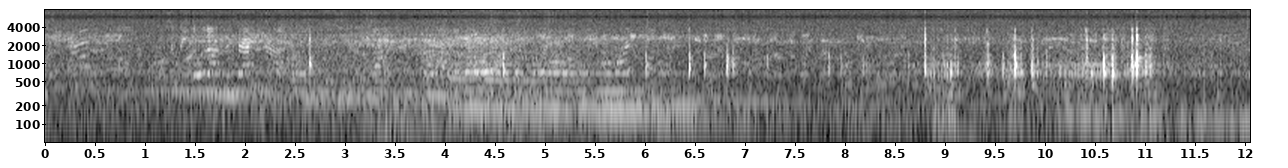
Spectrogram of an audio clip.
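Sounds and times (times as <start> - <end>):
racing car engine idling: 0.0 - 12.0
sharp clicks and taps: 6.0 - 11.8.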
